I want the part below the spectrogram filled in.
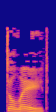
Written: delayed

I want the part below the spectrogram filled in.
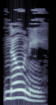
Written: noni

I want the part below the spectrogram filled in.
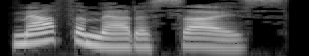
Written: mathematicize

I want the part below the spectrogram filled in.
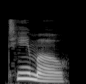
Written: Timo

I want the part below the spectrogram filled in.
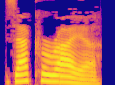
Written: Zakariyya

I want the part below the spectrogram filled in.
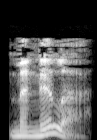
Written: manila

